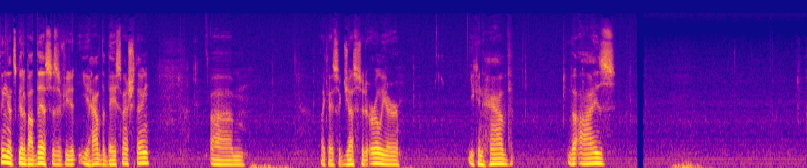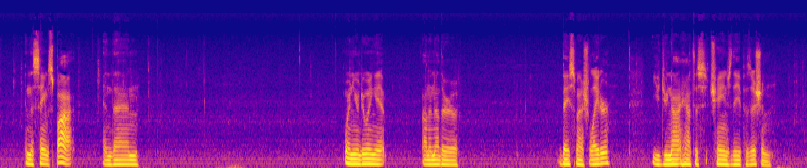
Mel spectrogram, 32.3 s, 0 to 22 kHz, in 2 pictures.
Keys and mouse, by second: 0.1 s, 0.7 Tab, 3.5 z, 5.0 z, 5.2 KP_3, 6.2 Tab, 6.5-8.1 middle drag, 8.1 s, 9.8 KP_1, 10.5 Tab, 11.2 z, 11.5 Tab, 12.1-13.4 middle drag, 12.4 g, 15.9 ctrl+z, 16.7 Tab, 18.0 z, 18.4 z, 18.6 Tab, 19.0 g, 20.2-23.7 drag, 20.9 g, 23.1 KP_3, 25.0 g, 26.4 Tab, 27.4 KP_1, 28.8-32.1 typing, 29.8 Tab, 31.5-32.2 drag.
